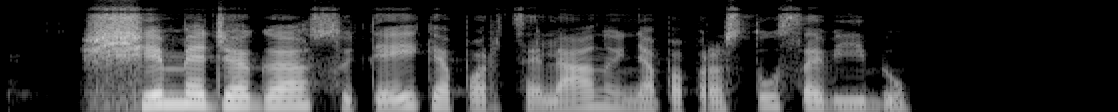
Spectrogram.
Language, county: Lithuanian, Alytus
